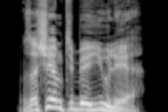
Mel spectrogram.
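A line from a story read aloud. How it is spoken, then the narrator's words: Angry exclamation, young man. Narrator (Russian): Зло воскликнул парнишка, похожий на боксера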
